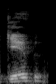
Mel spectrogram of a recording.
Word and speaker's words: gib: Like, I mean, it is short for fragmentation, I imagine, which is Gib? What's Yeah. Gib? Or Jib. It's actually pronounced Jib.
